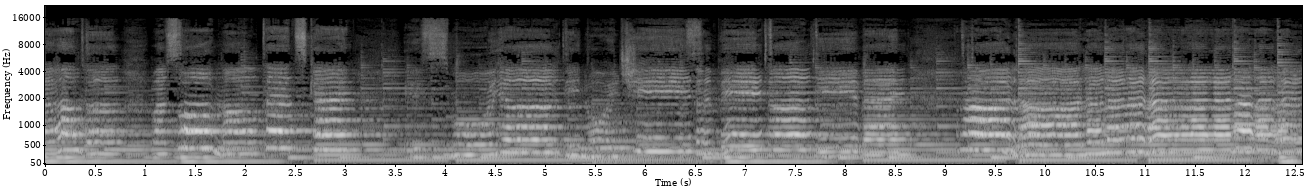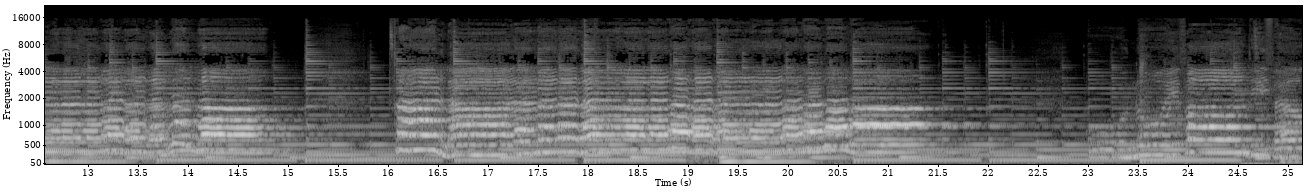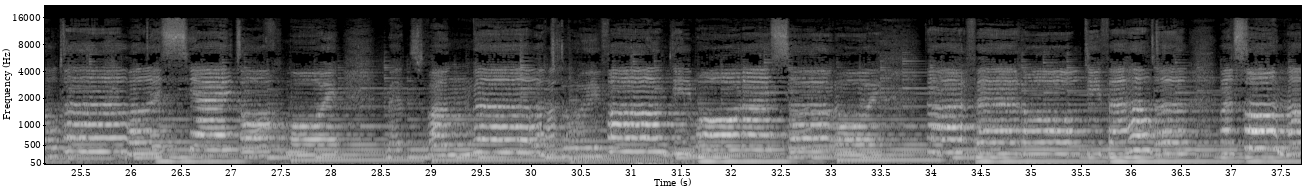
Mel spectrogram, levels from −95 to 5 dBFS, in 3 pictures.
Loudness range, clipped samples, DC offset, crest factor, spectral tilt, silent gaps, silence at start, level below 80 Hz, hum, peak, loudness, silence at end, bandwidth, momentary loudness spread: 5 LU; under 0.1%; under 0.1%; 18 dB; -6 dB/octave; none; 0 s; -54 dBFS; none; -4 dBFS; -21 LUFS; 0 s; 16 kHz; 13 LU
